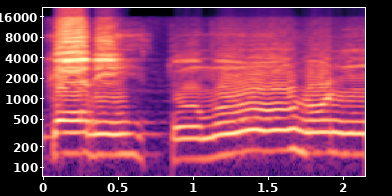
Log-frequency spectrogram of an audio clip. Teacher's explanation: ri-nya ini tarkik karena ra berharokat kasrah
